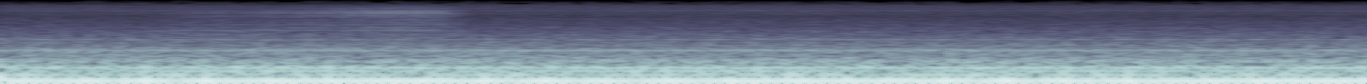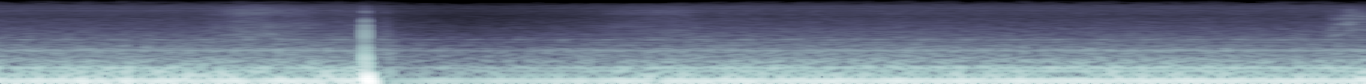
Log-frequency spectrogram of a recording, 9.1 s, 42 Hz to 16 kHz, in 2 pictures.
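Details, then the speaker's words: 2005 Vauxhall Vivaro 2.5 CDTI diesel after EGR valve repair: even, smooth idle with one brief click. No limp mode or engine light, though P1400 and P1000 misfire codes are still stored and no misfire is felt. "there's this p1000 alternative fuel miss engine misfire detected but it runs smoothly the engine there's no I can't can't feel any misfires at all so I'm going to ignore those um"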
